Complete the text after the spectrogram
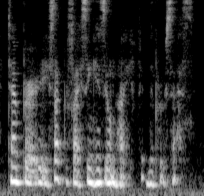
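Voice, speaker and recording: A soft-spoken woman with a Northern Irish accent talks at a fairly quick pace in a medium pitch. Her tone is dark and mellow, with vocal fry. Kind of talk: audiobook reading, relaxing.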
